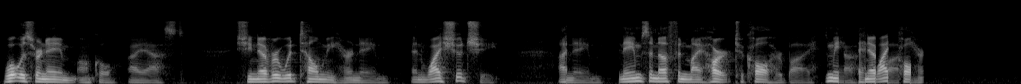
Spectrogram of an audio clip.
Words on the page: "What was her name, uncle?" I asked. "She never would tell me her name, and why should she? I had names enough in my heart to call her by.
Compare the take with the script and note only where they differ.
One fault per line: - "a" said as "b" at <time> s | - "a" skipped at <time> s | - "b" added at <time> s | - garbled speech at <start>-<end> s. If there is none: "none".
- "had" said as "name" at 5.7 s
- garbled speech at 8.2-9.2 s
